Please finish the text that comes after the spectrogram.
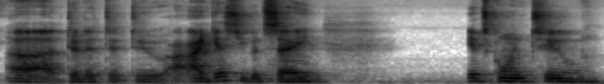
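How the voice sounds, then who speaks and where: A man hosts casual gameplay commentary, stammering and repeating words and humming little tunes. He laughs easily and talks at a middling pitch. His voice has a roomy echo around it. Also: measured pace. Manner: laughs often, excitable. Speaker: gaming channel host.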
